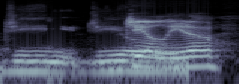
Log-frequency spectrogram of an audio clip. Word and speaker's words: Giolito: Giolito.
